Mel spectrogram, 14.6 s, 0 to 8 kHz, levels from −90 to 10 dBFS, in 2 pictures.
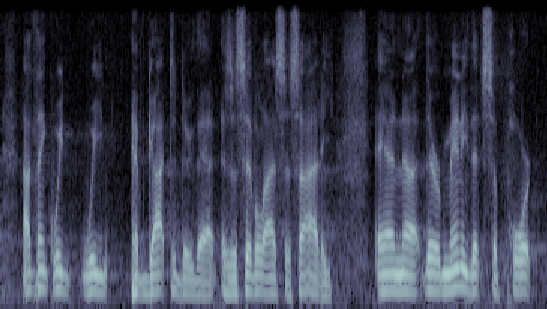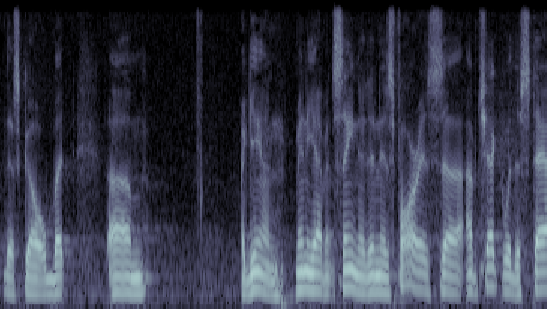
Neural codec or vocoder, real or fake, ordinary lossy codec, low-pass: none; real; Opus, 64 kbps; 7.2 kHz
